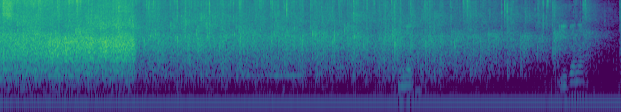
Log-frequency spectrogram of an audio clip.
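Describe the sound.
An audience breaks into loud, dense applause that fades to softer scattered clapping after a second or so, with faint voices murmuring underneath.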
